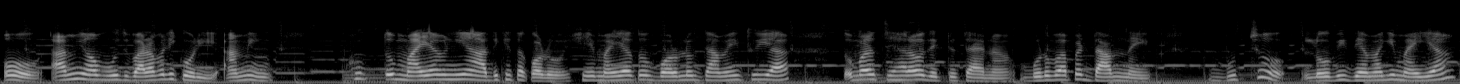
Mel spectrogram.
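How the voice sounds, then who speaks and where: A woman's voice: a little mellow, faint music behind, lightly acted. Brief: woman doing a spiteful stepmother, biting and scornful, dull lo-fi audio. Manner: shrill, scornful, slow and biting. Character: spiteful scheming middle-aged stepmother.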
